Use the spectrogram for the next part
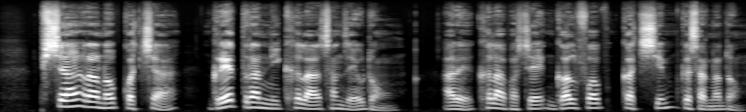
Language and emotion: Bodo, neutral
